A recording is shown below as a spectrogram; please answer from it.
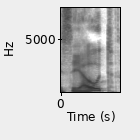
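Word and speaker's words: צבאות: Et puis il y a le mot hébreu original prononcé séaot, souvent traduit par armée ou hôte.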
